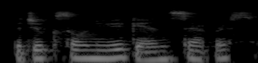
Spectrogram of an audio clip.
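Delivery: ordinary delivery, nothing marked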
